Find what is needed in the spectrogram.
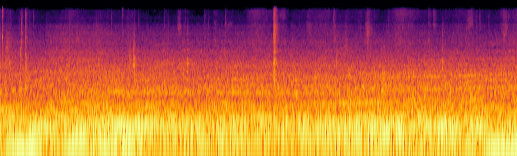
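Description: Bus engine and road noise heard from inside the moving bus, the engine note shifting up and down several times, with a sharp click about halfway through.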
